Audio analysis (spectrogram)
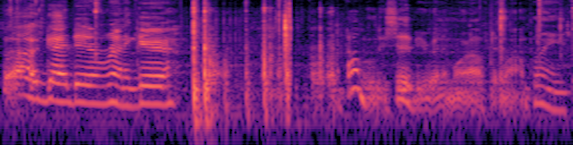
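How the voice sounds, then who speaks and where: A woman in her late twenties with a raspy voice, chatting candidly to her viewers in a casual morning vlog. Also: medium pitch, animated, unhurried, heavy background noise. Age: late 20s. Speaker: vlogger. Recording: music playing behind.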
